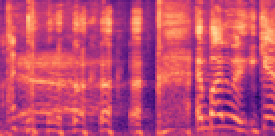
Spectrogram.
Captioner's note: laugh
